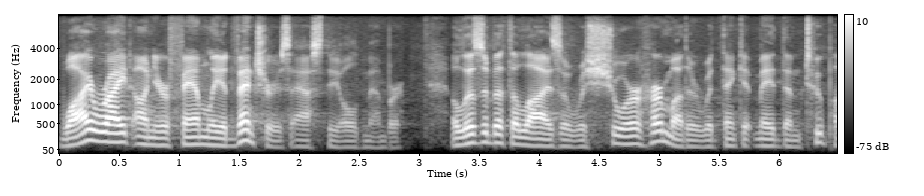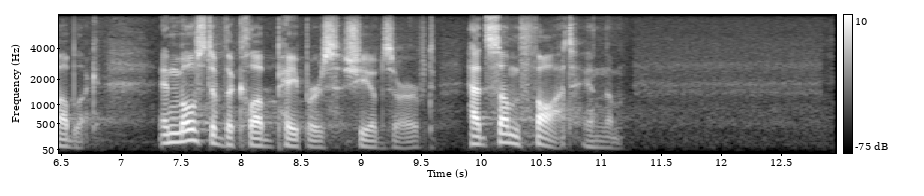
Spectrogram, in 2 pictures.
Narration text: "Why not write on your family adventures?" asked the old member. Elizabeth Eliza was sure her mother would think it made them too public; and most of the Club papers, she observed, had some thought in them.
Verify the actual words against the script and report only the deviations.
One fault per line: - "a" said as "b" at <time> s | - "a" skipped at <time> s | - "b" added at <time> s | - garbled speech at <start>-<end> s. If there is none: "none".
- "not" skipped at 0.3 s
